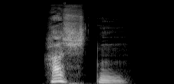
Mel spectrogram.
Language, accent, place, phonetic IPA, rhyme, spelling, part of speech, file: German, Germany, Berlin, [ˈhaʃtn̩], -aʃtn̩, haschten, verb, De-haschten.ogg
- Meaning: inflection of haschen: 1. first/third-person plural preterite 2. first/third-person plural subjunctive II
